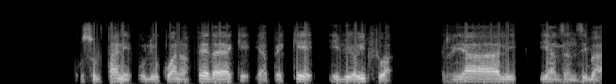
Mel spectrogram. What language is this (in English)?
Swahili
